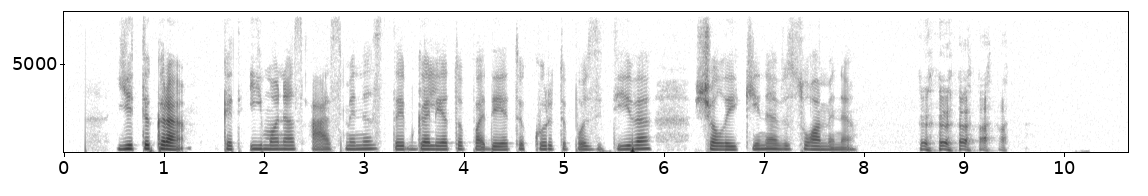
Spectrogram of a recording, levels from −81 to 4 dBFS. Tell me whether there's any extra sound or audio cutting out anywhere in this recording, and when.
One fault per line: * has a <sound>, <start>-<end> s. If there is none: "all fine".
* has a laugh, 8.6-9.5 s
